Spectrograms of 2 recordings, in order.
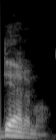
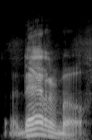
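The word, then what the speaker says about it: D'Eramo: Do you say if I get off on the plane in Rome, it's pronounced Dermo. Dermo. They ignore those apostrophes. Put a little different emphasis on it.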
